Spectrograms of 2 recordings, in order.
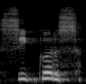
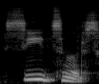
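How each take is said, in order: First: The c is pronounced as a k sound. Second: The c is silent, with no k sound. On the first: The speaker calls it wrong. "सीकर्स असा त्याचा उच्चार करायचा नाही" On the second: The speaker calls it right. "ह्या शब्दाचा उच्चार काय होतो"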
